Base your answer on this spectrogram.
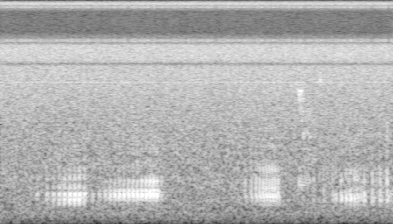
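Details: Frogs spawning in a flooded cattle grid in Cork, Ireland, give short purring croaks made of rapid pulses, in four bursts under a second each.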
